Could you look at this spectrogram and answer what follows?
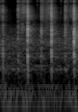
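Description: Oracle cards being shuffled by hand in a short run of soft riffling bursts, about four quick swishes in a steady rhythm, close and quiet with no voice.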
